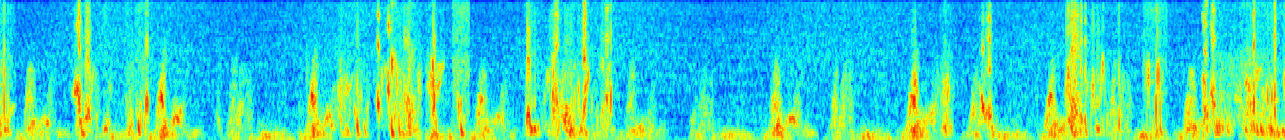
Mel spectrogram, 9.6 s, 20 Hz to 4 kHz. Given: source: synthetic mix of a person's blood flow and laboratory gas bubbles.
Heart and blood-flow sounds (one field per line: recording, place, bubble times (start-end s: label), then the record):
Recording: Doppler ultrasound of blood flow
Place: precordium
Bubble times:
0.00-0.12 s: bubbles
0.51-0.84 s: bubbles
0.94-1.15 s: bubbles
2.52-2.77 s: bubbles
2.80-3.17 s: bubbles
3.19-3.33 s: bubbles
3.40-3.52 s: bubbles
3.92-4.62 s: bubbles
7.04-7.17 s: bubbles
7.33-7.49 s: bubbles
7.97-8.33 s: bubbles
8.37-8.43 s: bubbles
8.57-8.76 s: bubbles
9.01-9.65 s: bubbles
From the record:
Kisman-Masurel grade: 233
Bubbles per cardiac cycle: several, 3 to 8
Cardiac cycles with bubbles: 50 to 99%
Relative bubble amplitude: loud (0.450 to 0.775)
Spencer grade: 3 (all of the cardiac periods contain showers or single bubble signals, but not dominating or overriding the cardiac motion signals)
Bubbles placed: only in the low amplitude regions of the cardiac cycle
